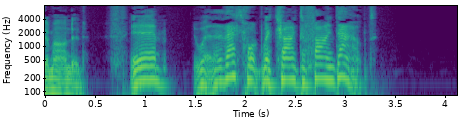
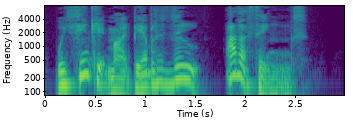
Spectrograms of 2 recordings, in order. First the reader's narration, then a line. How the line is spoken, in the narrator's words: Ponder sighed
